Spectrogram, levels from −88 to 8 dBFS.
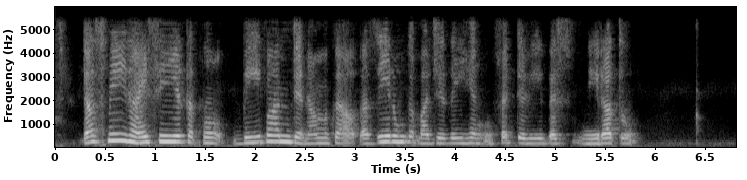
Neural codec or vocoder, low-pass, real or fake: codec, 16 kHz, 1.1 kbps, Voila-Tokenizer; 5.4 kHz; fake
